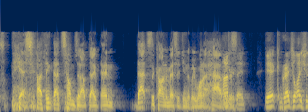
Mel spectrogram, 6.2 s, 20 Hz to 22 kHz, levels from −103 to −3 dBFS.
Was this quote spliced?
yes; 2 cuts; at 2.0 s, 4.6 s

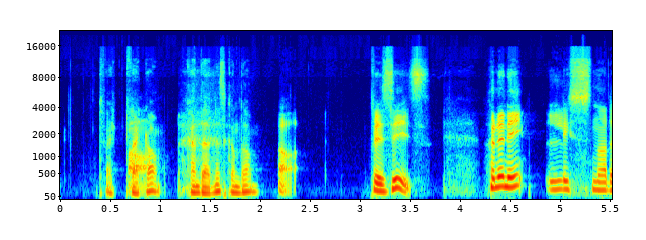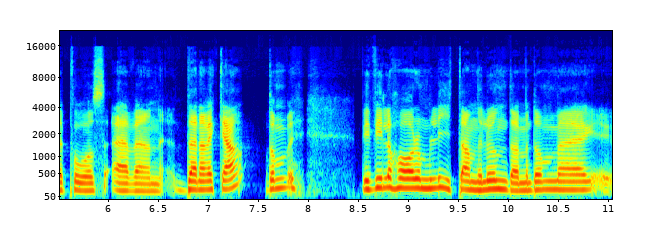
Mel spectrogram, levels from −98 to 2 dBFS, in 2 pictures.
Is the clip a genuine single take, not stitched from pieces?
no; 2 cuts; at 4.9 s, 7.6 s

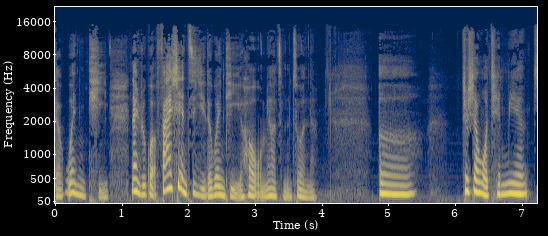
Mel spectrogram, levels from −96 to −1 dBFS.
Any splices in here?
no; 0 cuts

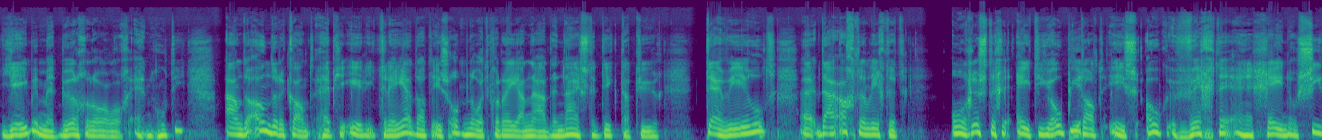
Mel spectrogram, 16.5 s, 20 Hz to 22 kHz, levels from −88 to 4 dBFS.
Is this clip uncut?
no; 1 cut; at 13.5 s

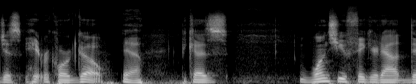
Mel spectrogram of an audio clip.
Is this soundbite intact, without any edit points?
yes; 0 cuts

